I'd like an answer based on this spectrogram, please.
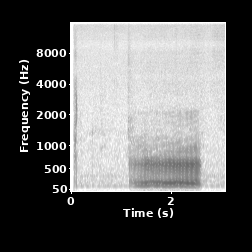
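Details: Sleeping pug snoring: one long, steady, harmonic rasping snore lasting about a second and a half, after a short click at the start.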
